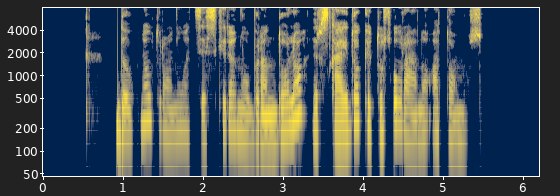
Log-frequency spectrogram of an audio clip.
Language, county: Lithuanian, Alytus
